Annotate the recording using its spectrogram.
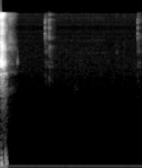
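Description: Quiet room tone with a low steady hum, and two faint computer-mouse clicks, one under a second in and one near the end.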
